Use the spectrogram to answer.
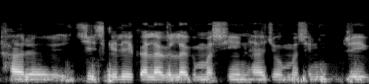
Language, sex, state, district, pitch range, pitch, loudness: Hindi, male, Bihar, Araria, 115-120 Hz, 115 Hz, -15 LUFS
